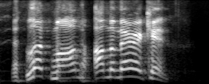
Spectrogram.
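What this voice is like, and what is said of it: Imitated American accent. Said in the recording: “Asian man doing an impersonation of an American.”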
